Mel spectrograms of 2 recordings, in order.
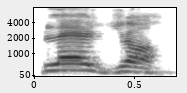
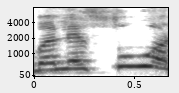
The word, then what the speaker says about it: pleasure: Từ đây mình nói là pleasure. J. Âm J. J. Pleasure. Không ai đọc là bà lê xua đấy các cụ nhá. Các cụ thấy từ xua, các cụ đọc là bà lê xua, chết tôi đấy các cụ.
